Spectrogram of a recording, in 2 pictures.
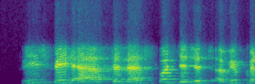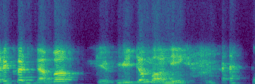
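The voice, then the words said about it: Put-on Indian accent. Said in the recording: “Can you do an Indian accent? ... I can sometimes do an Indian accent.”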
